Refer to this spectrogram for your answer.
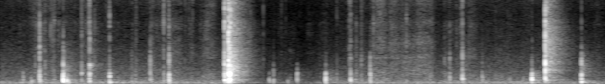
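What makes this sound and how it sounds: Fingers squeeze and crinkle a clear, thin plastic water bottle with a label, partly crushed and mostly empty. It gives a series of sharp, bright crackles and pops with little low end, and the loudest crunches come just past the middle and near the end.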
